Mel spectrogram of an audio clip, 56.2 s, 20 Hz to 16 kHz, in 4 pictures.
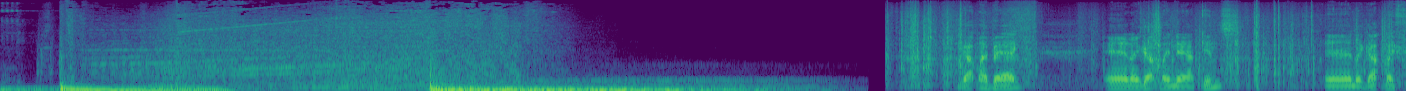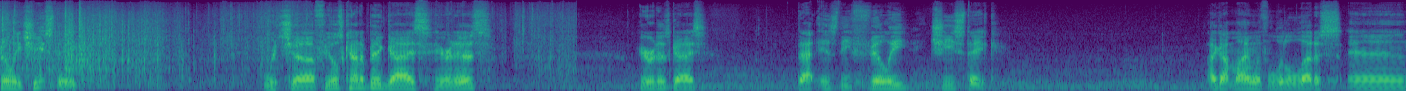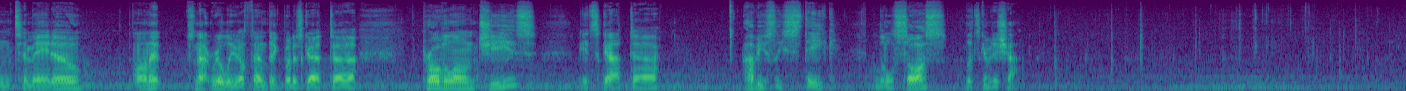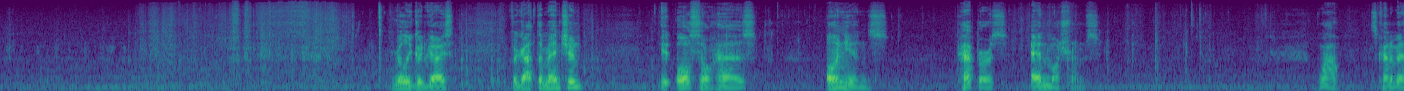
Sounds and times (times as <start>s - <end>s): Music: 0.0s - 3.2s, 3.8s - 7.0s
Speech: 9.6s - 10.3s, 11.0s - 12.5s, 13.2s - 14.9s, 16.7s - 19.0s, 20.4s - 21.2s, 22.0s - 24.1s, 26.1s - 31.7s, 32.3s - 34.8s, 35.4s - 38.4s, 46.0s - 48.0s, 48.8s - 49.8s, 50.4s - 51.1s, 51.8s - 53.2s, 55.4s - 56.2s.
